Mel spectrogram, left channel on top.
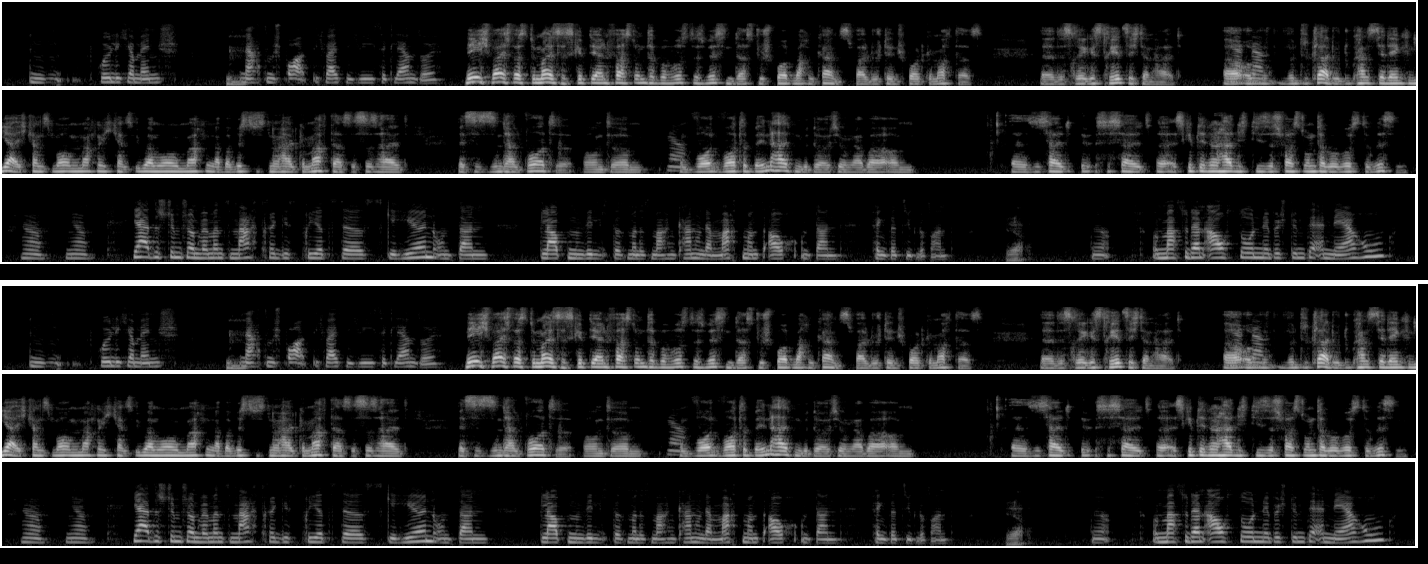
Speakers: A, on the left (about 65°); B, on the right (about 80°).
A: ein fröhlicher Mensch
B: mhm.
A: nach dem Sport. Ich weiß nicht, wie ich es erklären soll.
B: nee, ich weiß, was du meinst. Es gibt dir ein fast unterbewusstes Wissen, dass du Sport machen kannst, weil du den Sport gemacht hast. Äh, das registriert sich dann halt. Äh,
A: Ja,
B: und
A: klar.
B: w- klar, du, du kannst dir denken, ja, ich kann es morgen machen, ich kann es übermorgen machen, aber bis du es nur halt gemacht hast, ist es halt, es ist, sind halt Worte. Und, ähm,
A: Ja.
B: und Wor Worte beinhalten Bedeutung, aber ähm, äh, es ist halt, es ist halt, äh, es gibt dir dann halt nicht dieses fast unterbewusste Wissen.
A: Ja, ja. Ja, das stimmt schon. Wenn man es macht, registriert das Gehirn und dann glaubt man wirklich, dass man das machen kann und dann macht man es auch und dann fängt der Zyklus an.
B: Ja.
A: Ja. Und machst du dann auch so eine bestimmte Ernährung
